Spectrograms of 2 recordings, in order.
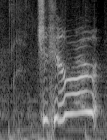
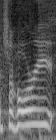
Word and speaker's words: Chihiro: Chihiro? Okay, I was a mistake. I didn't mean to call her Chihori, but I did.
